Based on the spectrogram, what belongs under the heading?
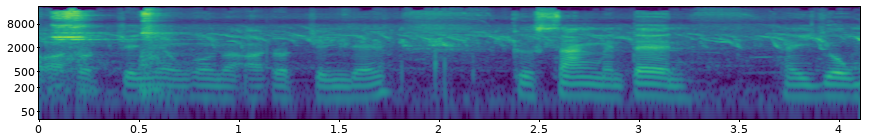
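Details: Caged waterhen reared from a chick, used as a decoy, gives loud clear calls at its owner's hand. Low, full-toned clucking notes come in uneven groups, some sliding upward at their ends.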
